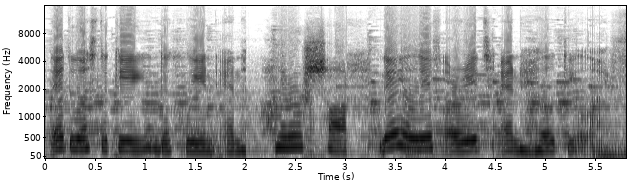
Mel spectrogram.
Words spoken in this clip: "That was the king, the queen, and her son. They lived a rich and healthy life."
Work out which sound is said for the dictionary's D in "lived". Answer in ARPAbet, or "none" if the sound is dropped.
none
